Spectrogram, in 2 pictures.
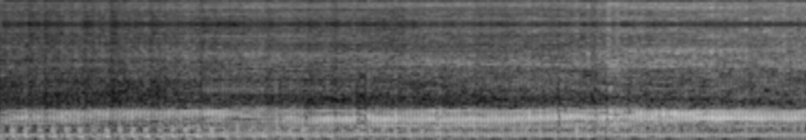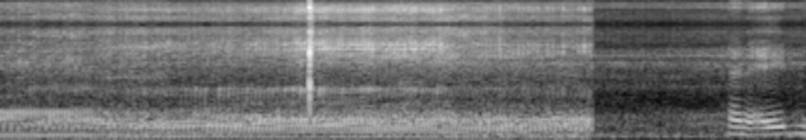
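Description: A quad bike engine revs loudly nearby.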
